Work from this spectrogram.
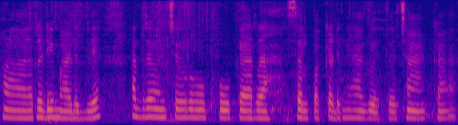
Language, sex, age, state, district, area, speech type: Kannada, female, 45-60, Karnataka, Kolar, rural, spontaneous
